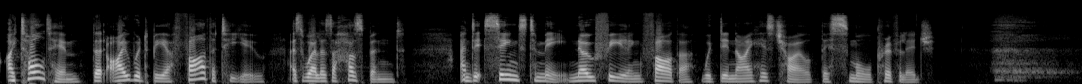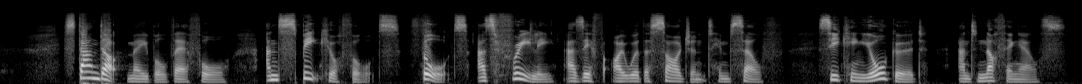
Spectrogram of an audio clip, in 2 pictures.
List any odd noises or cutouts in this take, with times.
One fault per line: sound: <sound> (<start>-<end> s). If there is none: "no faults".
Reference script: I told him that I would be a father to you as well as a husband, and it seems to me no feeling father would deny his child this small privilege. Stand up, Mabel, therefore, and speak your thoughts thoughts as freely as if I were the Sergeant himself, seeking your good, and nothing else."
sound: sigh (9.9-11.0 s)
